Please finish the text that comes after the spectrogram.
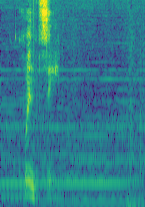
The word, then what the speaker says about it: Quincy: the distance you see I'm from Illinois we pronounce that word Quincy but apparently in Boston that's pronounced quiny I don't know what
